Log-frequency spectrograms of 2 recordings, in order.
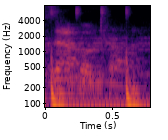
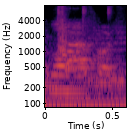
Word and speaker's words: Zapotron: Z-A-P-P-A-T-R-O-N. Both incorrect. Is it Zap-O-N? It's one word. Zapotron. Oh, Zapotron. That's why really, I know. That's what it's like so easy for me to go Zapotron.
